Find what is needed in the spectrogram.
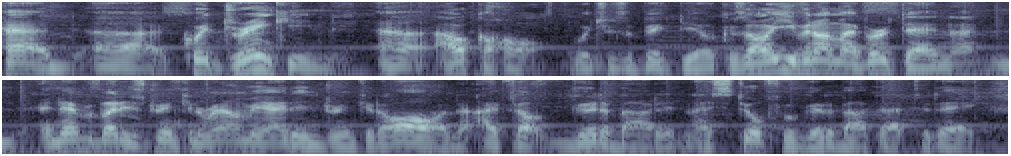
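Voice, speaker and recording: With music in the background, a man with a fairly low voice talks at a very fast pace with hardly any pauses. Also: ordinary pitch variation. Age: 60s. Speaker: musician. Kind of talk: casual talk to camera.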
